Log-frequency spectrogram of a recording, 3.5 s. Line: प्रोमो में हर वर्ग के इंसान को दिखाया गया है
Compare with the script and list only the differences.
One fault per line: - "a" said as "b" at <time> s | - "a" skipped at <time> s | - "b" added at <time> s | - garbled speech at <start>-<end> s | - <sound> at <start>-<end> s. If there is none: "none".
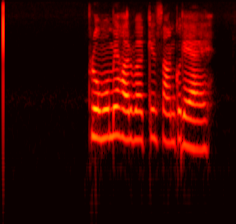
- "दिखाया" skipped at 2.7 s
